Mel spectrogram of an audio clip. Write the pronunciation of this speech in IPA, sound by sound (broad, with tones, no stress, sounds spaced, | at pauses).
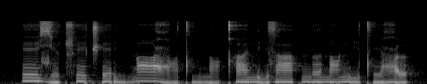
eː˥ ʑ e˩ ʈ͡ʂʰ e˥ t͡ʃʼ e˦ ɾ iː˩ ŋ ɑː˥ ʕ ɑ˩ tʰ i˩ n ɑ˩ qʰ ɛ˦ n ḭ˦ z a˥ | ŋ əː˦ n ɑ˦ ŋ ḭ˥ tʰ e˨ ʕ ə̰˦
